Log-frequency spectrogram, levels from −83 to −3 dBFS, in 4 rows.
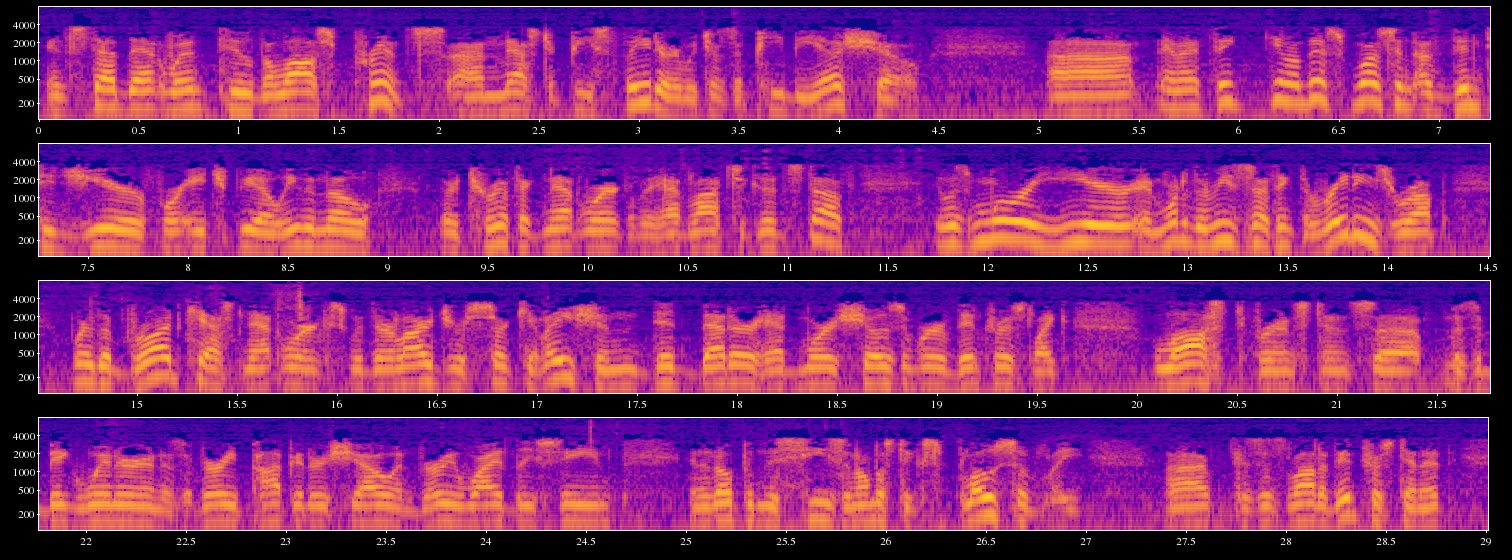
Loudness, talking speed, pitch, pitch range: -23 LUFS, 225 wpm, 145 Hz, 135-155 Hz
